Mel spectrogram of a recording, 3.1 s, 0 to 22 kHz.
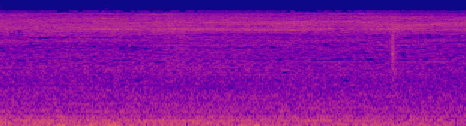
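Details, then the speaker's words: Asus ROG Strix White RTX 3070 graphics card running the high-fps DirectX 12 Night Raid test: thin, steady high-pitched squeal under the fan rush, from the card itself; coil whine. "вот теперь уже на фоне всего ее прям слышно то есть реально такой писк есть"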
